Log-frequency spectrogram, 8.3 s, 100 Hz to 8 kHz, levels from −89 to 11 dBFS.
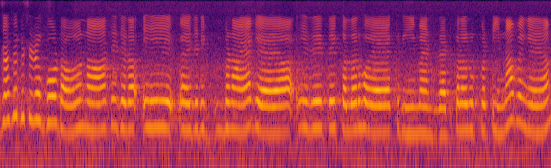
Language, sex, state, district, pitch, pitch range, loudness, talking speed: Punjabi, female, Punjab, Kapurthala, 275 Hz, 260-285 Hz, -13 LUFS, 80 wpm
